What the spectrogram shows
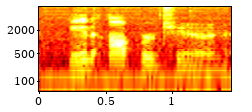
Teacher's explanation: The last syllable, the fourth syllable, is accented.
